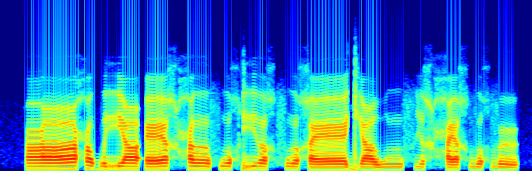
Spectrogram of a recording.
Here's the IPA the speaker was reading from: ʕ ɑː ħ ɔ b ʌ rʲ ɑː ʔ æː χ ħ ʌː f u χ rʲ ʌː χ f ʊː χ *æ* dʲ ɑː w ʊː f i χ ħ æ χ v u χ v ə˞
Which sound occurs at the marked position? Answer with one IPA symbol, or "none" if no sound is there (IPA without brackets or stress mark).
æː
